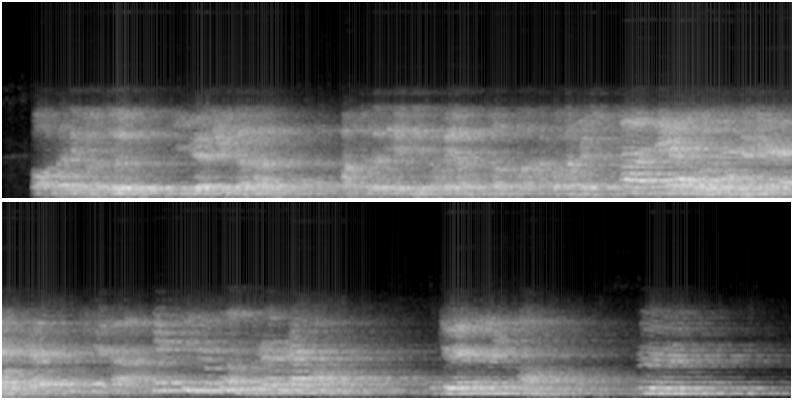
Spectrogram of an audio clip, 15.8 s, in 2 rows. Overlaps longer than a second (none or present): present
